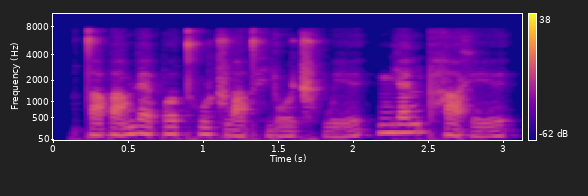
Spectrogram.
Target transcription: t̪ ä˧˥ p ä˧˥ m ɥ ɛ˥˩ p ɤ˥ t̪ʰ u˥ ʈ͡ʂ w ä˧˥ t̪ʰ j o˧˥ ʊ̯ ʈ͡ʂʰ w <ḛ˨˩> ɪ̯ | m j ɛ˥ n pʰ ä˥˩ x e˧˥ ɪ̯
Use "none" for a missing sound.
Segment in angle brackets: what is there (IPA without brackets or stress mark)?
e˧˥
